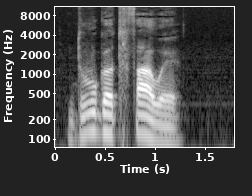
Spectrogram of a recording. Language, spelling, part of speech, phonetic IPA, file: Polish, długotrwały, adjective, [ˌdwuɡɔˈtr̥fawɨ], Pl-długotrwały.ogg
